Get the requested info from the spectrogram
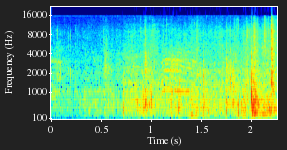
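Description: Several people rushing and scuffling around a car, with quick footsteps on asphalt and raised voices; it grows busier about half a second in.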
